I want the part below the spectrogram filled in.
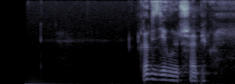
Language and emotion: Russian, neutral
